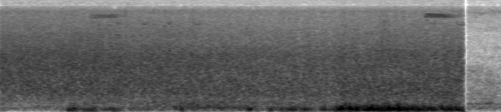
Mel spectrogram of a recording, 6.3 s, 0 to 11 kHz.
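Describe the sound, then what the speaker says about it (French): Wind rushing through fir trees in a forest at the Col des Baraques mountain pass, 1072 m up, in a broad, steady hiss, swelling louder toward the end before cutting off abruptly. "Il y a le vent dans les sapins."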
